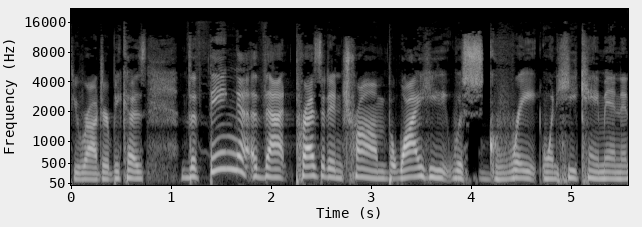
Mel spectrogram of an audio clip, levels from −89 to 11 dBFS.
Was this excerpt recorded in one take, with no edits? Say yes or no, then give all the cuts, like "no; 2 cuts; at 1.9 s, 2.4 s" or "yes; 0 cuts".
no; 1 cut; at 4.1 s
